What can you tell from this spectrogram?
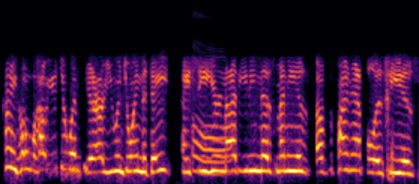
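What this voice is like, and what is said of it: Kermit the Frog puppet voice. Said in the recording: “I do Muppet voices ... I brought out Kermit the Frog first”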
